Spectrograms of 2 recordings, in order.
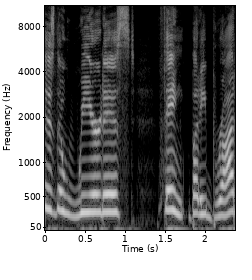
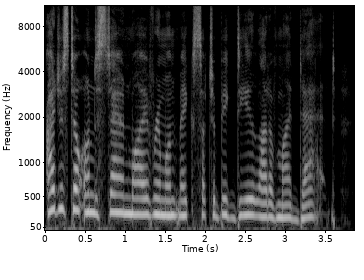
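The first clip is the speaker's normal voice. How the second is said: put-on soft child's voice with a British accent; 2 semitones lower, 5 dB quieter than usual. Retelling what a kid said once his mic was on, little British accent. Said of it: "with his little British accent".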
